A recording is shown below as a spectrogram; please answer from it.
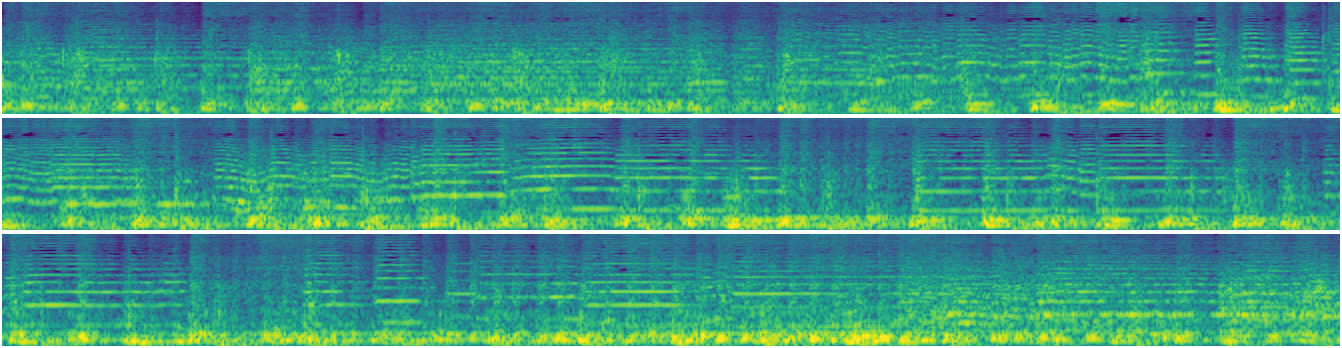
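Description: Live brass band playing: trumpets and trombones carrying the tune over a sousaphone bass line and a steady beat.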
